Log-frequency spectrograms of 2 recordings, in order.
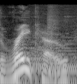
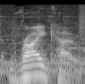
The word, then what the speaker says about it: Rai Cho: The voice actors refer to him as both Rai Cho and Rico, while the developers have called him Rai Cho.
